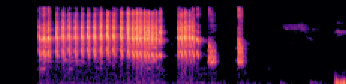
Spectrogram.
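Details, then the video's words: Long-tailed shrike used as a lure recording to provoke singing: a quick, grating rattle of about twenty rapid notes, a short second burst, then two separate harsh notes, followed by silence and a faint low thud. "PANCINGAN CENDET BIAR EMOSI DAN GACOR"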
